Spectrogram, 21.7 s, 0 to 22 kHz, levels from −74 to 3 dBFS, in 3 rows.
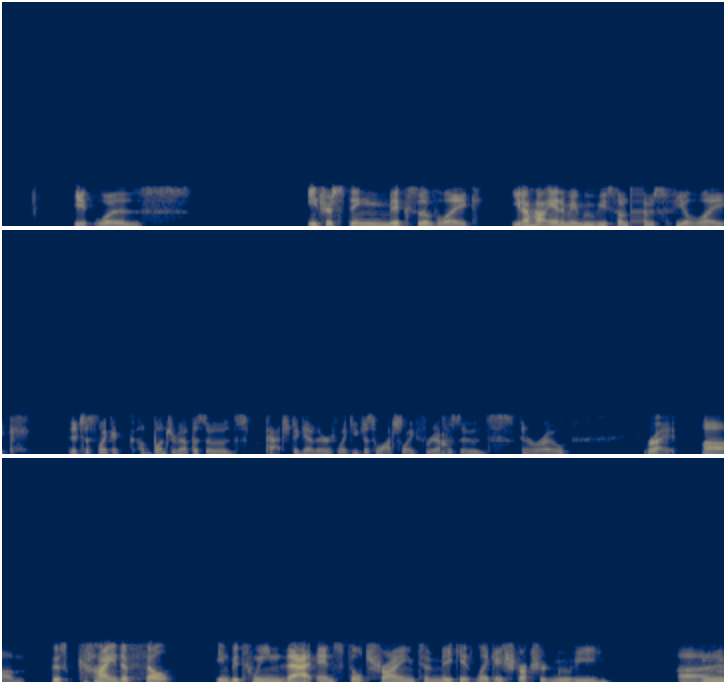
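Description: A speech clip with four brief robotic stutters from packet loss with the last packet repeated: 1.18 to 1.22 s, 6.32 to 6.42 s after "know how anime movies", 9.38 to 9.44 s, and 17.64 to 17.68 s. Each gap is filled by replaying the previous chunk, and the 0.1 s one buzzes in a way that fits 20 ms packets.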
